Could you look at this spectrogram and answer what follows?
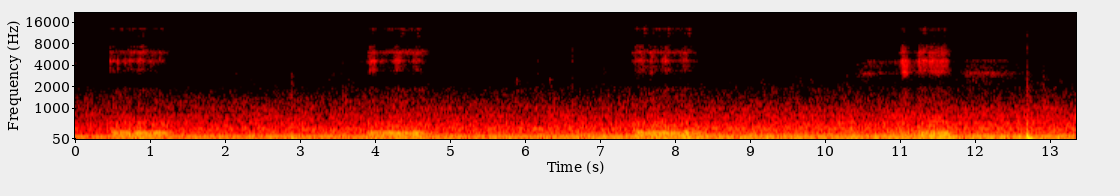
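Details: Jacob snoring while awake; a veterinary professional said it should get quieter as he gets older. Four slow, rhythmic, low rumbling snores with a faint hiss, about 17 per minute, over a steady room hum; snoring.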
